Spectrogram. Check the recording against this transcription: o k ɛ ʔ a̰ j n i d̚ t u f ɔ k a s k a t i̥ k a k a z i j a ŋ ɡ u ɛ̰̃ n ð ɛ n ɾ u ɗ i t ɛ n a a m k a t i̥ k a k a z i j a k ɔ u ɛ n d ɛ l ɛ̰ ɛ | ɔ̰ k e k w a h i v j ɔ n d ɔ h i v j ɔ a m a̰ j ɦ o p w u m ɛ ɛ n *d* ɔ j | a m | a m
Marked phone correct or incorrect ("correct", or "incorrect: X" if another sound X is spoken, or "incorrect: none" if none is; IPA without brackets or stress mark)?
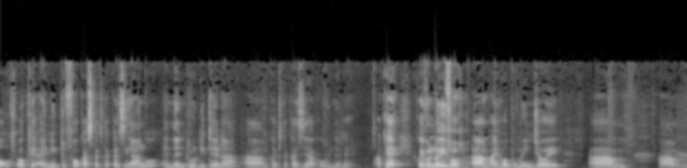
incorrect: d͡ʒ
